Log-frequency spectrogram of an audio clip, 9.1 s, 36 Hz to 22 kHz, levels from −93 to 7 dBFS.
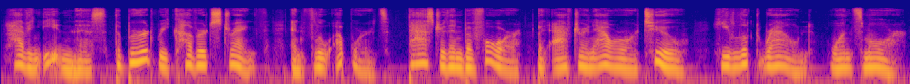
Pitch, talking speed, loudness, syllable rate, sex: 130 Hz, 160 wpm, -19 LUFS, 4.3 syllables/s, female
